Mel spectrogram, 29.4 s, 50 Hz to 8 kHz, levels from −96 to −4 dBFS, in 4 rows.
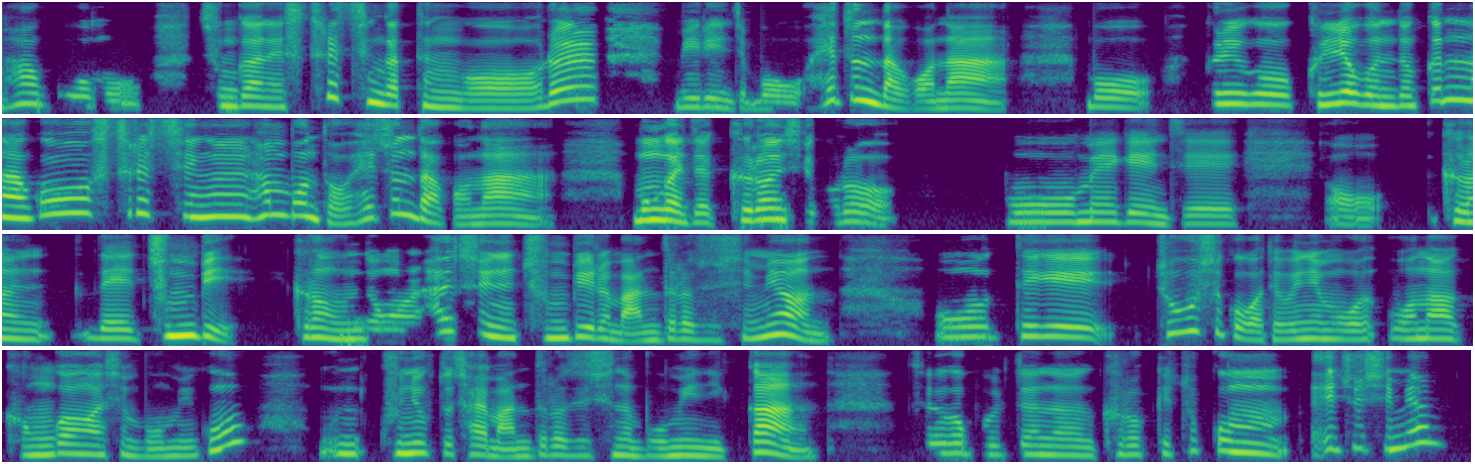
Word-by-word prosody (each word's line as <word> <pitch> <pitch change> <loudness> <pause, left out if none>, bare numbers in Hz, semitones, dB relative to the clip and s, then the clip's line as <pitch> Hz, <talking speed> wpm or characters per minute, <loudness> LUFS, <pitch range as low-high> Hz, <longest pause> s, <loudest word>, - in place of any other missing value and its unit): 하고 245 0 -3 0.3
뭐 155 - -8 0.3
중간에 200 -2 0
스트레칭 320 - +2
같은 200 -6 -1
거를 160 - +2 0.4
미리 185 0 -3
인제 160 -4 -8
뭐 140 -2 -7
해 310 - +1
둔다거나 160 - +3 0.4
뭐 185 -4 -3 0.2
그리고 240 -2 +2
근력 245 +2 +4
운동 210 -1 +1
끝나고 330 - +4
스트레칭을 315 -5 +2
1 350 +1 +1
번 330 -3 +2
더 165 -8 -6
해 265 +9 -3
준다거나 170 - 0 0.4
뭔가 240 +1 +7
이제 195 -1 -1
그런 245 +2 +5
식으로 200 -3 -4 0.6
몸에게 205 0 -1
인제 165 0 -5 0.4
어 - - -7 0.3
그런 200 -1 -1 0.2
내 195 -2 -1
준비 245 -3 +5 0.2
그런 215 -3 0
운동을 190 +1 -3
할 330 - 0
수 300 - -1
있는 225 -4 +4
준비를 205 0 +1
만들어 160 +5 -1
주시면 195 - +1 0.5
어 225 +1 -3
되게 235 -3 +4 0.2
좋으실 315 +1 -1
것 230 - -3
같아요. 175 0 -4
왜냐하면 185 0 -1
워 175 0 -4
워낙 190 -2 -1
건강하신 190 -1 -1
몸이고 165 - -4 0.5
음 210 -4 -2
근육도 220 -1 0
잘 190 -1 0
만들어지시는 170 +3 -4
몸이니까 165 +2 +4 0.5
제가 215 0 -4
볼 195 -1 -11
때는 185 -2 -4
그렇게 200 +2 -8
쪼끔 240 -4 -1 0.2
해 300 - +1
주시면 325 +9 -1
205 Hz, 280 characters per minute, -23 LUFS, 175-245 Hz, 0.6 s, 뭔가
